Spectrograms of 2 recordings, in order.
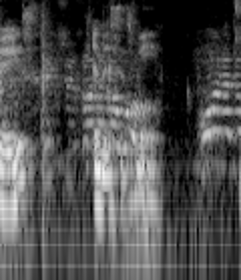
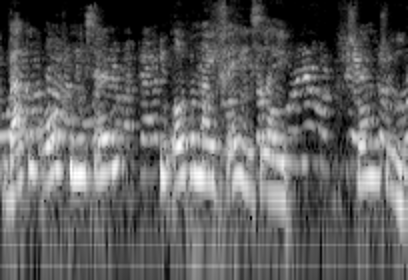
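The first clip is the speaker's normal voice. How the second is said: annoyed brush-off; 9 semitones higher than usual. Retold or imitated. Pushing away a clingy date.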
